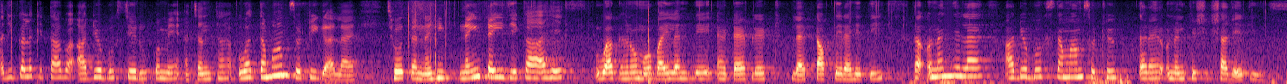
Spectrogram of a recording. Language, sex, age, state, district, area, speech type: Sindhi, female, 60+, Rajasthan, Ajmer, urban, spontaneous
